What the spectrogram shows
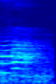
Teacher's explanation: Nah sa ee huruf ta ini sama seperti ta dia dari ujung lidah gitu ya. Nah dia punya sifat hamas gitu ya. Sedangkan dari segi suara dia punya sifat rakhwah ya, ngalir itu.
